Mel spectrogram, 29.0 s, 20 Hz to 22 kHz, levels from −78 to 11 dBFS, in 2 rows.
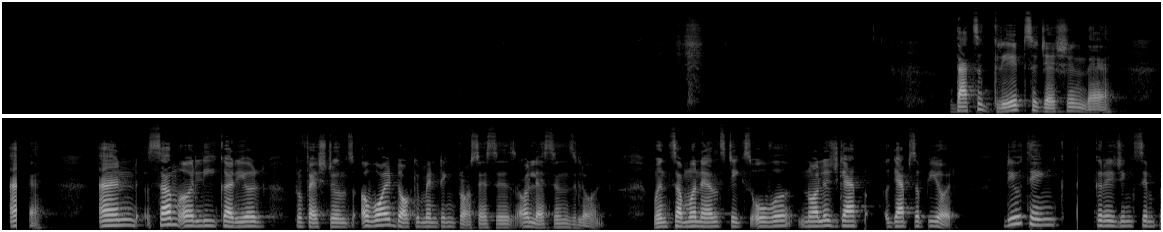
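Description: Stream reconnects at 14.66 s and 27.92 s. The speech drops out for 163 ms, then replays from 0.95 s earlier. Later, a 204 ms gap skips roughly a fifth of a second ahead.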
